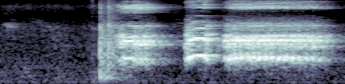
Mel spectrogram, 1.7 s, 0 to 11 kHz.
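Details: Red junglefowl rooster, three years old, recorded 26 January 2023, giving a short crow: a harsh opening burst, a brief break, then a sustained rough harmonic note fading at the end, all in under two seconds.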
